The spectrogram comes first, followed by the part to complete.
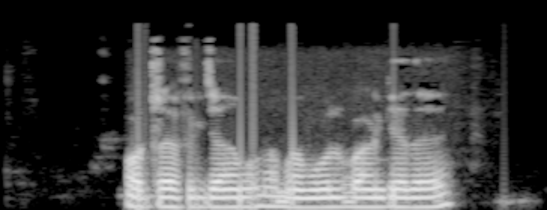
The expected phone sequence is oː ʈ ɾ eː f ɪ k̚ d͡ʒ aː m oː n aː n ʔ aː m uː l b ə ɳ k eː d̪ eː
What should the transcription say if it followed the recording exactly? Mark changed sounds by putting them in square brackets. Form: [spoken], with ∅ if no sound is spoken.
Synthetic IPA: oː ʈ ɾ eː f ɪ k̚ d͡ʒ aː m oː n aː [m] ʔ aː m uː l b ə ɳ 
